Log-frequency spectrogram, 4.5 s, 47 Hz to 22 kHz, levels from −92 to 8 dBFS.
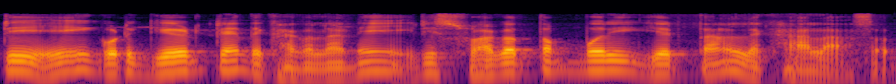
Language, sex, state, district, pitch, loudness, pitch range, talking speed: Odia, male, Odisha, Malkangiri, 120 Hz, -19 LUFS, 105-130 Hz, 215 wpm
